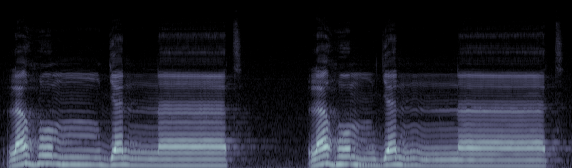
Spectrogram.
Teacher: jadi bacanya biasa saja tidak dengung tidak samar-samar jelas saja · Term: izhar syafawi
